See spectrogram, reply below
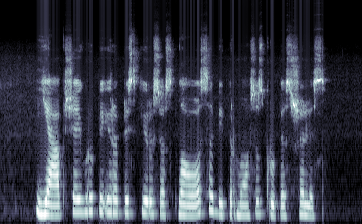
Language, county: Lithuanian, Panevėžys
